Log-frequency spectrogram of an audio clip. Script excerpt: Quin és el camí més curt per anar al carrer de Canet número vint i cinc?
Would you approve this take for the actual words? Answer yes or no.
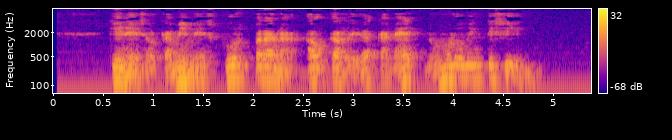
yes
